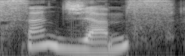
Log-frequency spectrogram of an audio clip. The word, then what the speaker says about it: Saint James: Donc, je travaille avec une marque qui est une marque française très reconnue, de référence, qui s'appelle la marque Saint James. Ce n'est pas une erreur de prononciation parce qu'en français, on dit Saint James. – Pour Saint James. – Et en anglais, Saint James.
